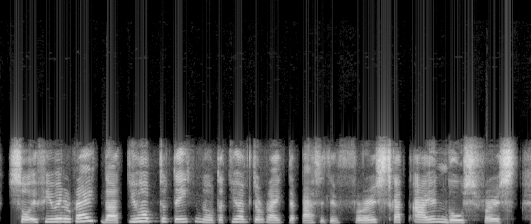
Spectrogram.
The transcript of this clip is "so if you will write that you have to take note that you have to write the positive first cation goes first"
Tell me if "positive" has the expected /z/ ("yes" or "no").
no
